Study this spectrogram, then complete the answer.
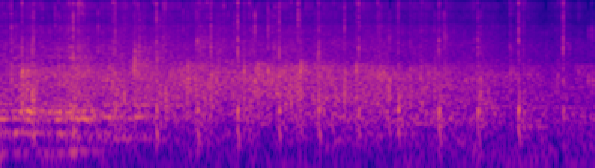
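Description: An audience at a Hindi poetry gathering (kavi sammelan) in Jamshedpur bursts into hearty applause for a poet, dense steady clapping that fills the room and tapers slightly over four seconds.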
